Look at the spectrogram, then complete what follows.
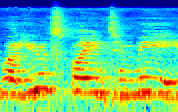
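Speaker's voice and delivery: ordinary delivery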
